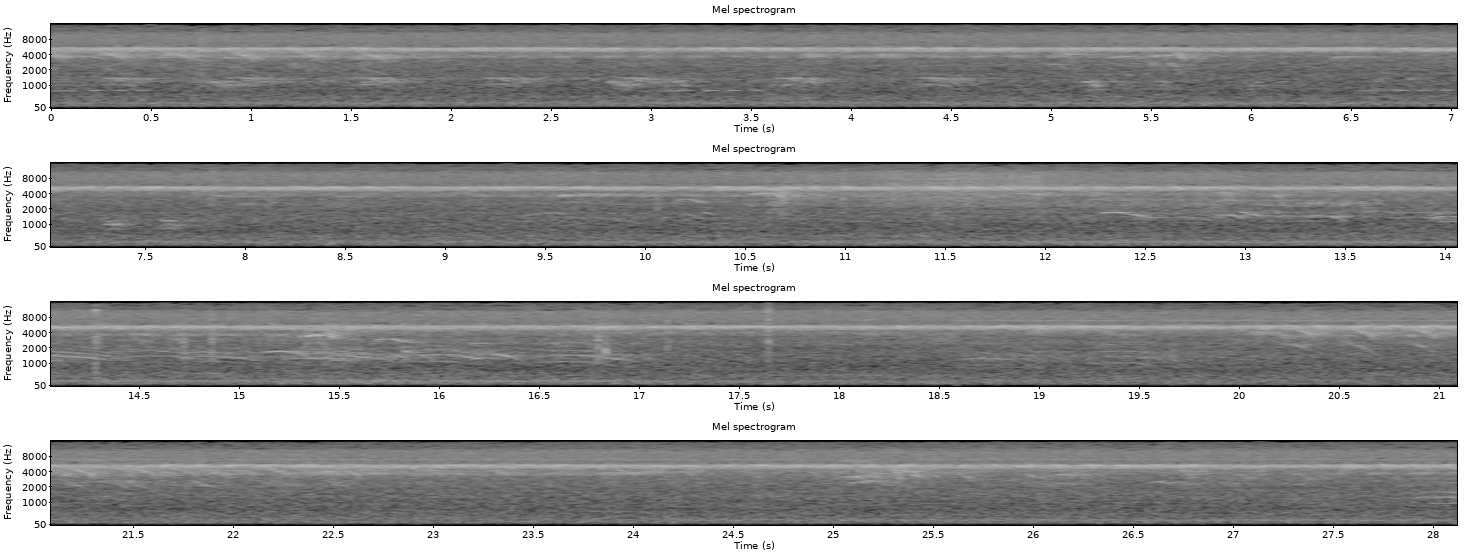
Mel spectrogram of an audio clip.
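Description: Outdoor ambience: a steady hiss with a constant low hum and a high steady tone, with small birds calling over it. There is a quick run of short chirps near the start and a series of sweeping calls around the middle.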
